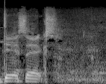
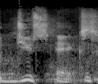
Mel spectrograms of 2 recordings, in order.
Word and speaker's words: Deus Ex: Deus Ex. – No, Deuce Ex. – Look it up. You're still saying it wrong. – Absolutely. – If I look it up, it's going to be spelled. And I'm still going to pronounce it that way.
